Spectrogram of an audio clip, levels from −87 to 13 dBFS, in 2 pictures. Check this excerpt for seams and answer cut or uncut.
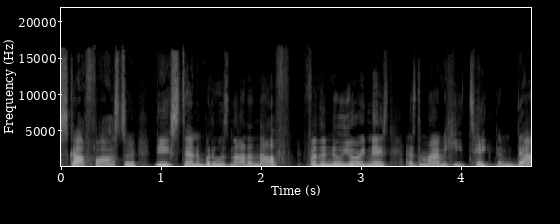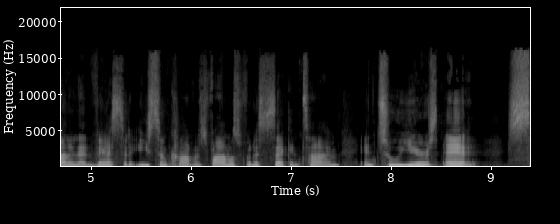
cut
